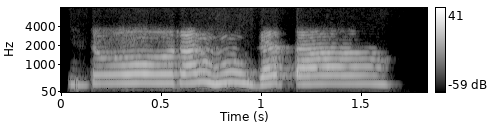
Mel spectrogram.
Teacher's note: దూరంగతాః అన్నప్పుడు దూరం దగ్గర పెదాలు కలపకుండా చెప్పండి.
